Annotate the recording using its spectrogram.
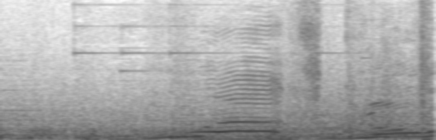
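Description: A cartoon character's voice giving two exaggerated cries that slide sharply up in pitch, the second starting near the end, over background film music.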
